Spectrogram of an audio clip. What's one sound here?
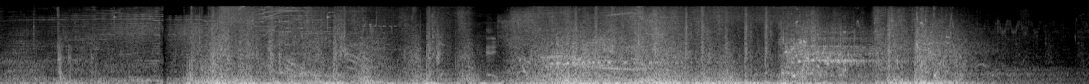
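Magic blasts burst and crackle in a loud fight.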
